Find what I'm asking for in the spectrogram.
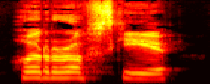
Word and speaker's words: Jodorowsky: I read tarot, and I have the Jodorowsky. I'm not going to do it like that the whole time, but it's not a hard J. That's like the actual pronunciation.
